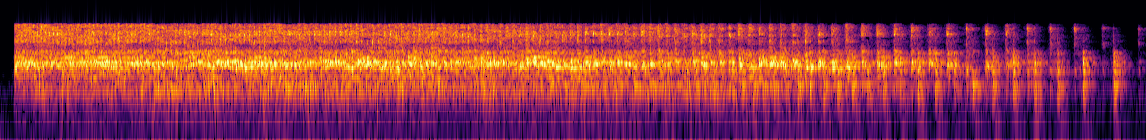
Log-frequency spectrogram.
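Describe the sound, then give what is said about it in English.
A prize wheel is spun during a song-picking game, giving a rapid, continuous ticking that gradually slows into separate, spaced-out clicks as the wheel winds down. “are you ready to spin that wheel? I'm ready. Let's go.”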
